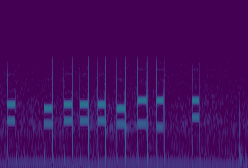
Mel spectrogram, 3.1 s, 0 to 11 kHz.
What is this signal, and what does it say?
DTMF, heard as telephone touch tones, tones of about 110 ms. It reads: 84888463#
